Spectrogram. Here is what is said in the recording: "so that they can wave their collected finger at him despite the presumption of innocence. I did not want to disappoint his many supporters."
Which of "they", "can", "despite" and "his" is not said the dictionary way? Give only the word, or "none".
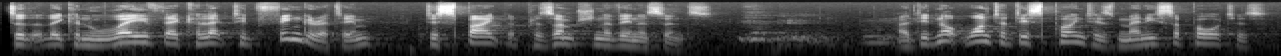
none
